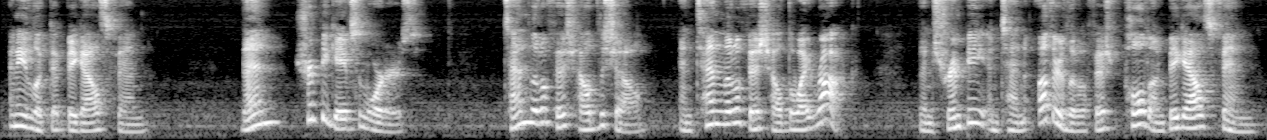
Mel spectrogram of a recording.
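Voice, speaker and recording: An expressive storyteller reads a picture book aloud with a mid-pitched, very animated voice. The delivery rises and dips widely to act out the tale. Faint noise sits behind the reading. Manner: animated, acts out the dialogue.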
